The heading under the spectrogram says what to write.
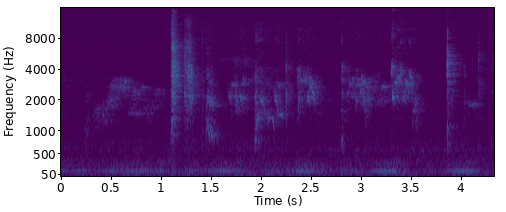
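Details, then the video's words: Parakeets singing happily in a dense, continuous chatter of warbled notes, interrupted by sharp snapping clicks, with a soft low hum beneath. "Parakeets Singing Happy Parakeets Parakeet Sounds"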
